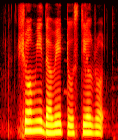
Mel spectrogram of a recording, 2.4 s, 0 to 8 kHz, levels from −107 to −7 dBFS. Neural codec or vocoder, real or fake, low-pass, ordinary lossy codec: none; real; 7.2 kHz; none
